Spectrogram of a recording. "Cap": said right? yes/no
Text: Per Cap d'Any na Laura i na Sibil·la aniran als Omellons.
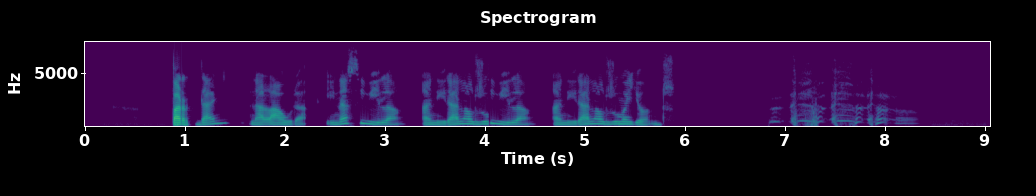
no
